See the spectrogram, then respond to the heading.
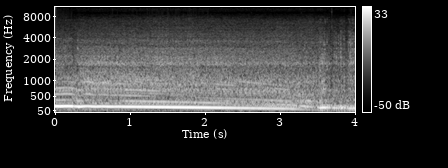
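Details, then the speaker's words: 1994 Euro-spec Ferrari F355 after repair with spark plug wires refitted, driven on road: smooth steady note easing down through the revs, earlier hesitation up to 1500-2000 rpm completely gone, no stumble or breakup; normal running. "Completely gone. It's running super smooth now. Very nice. Sounds much better."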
